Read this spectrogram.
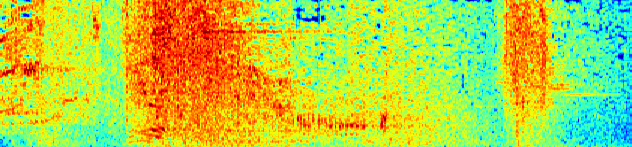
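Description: A fiery blast roars loudly.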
